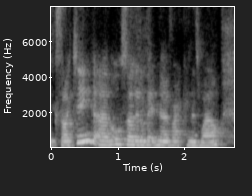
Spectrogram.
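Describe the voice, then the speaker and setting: The speaker has a slight Brummie accent and a fairly quick pace. Pitch variation is ordinary. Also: woman. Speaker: recruitment consultant. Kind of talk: webinar presentation. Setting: live webinar.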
